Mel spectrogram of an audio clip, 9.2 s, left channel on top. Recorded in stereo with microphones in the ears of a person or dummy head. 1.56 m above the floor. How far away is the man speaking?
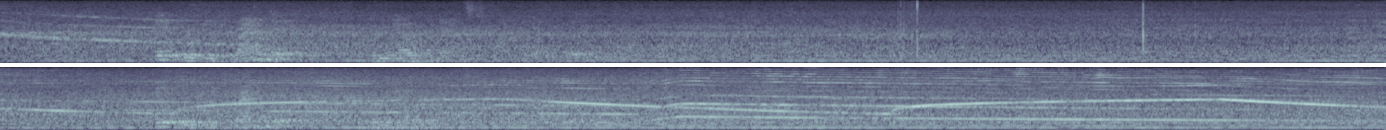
About 6 m.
